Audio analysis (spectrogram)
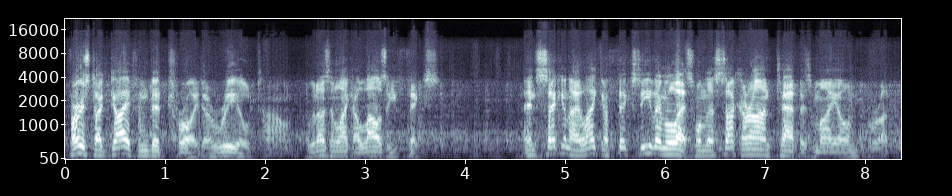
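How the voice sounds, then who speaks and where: A man's voice: lively intonation, normal speed, natural voice. An actor playing a menacing, tough gunman protective of his brother in an old radio crime drama, with hard, slangy, threatening talk. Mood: bitter, menacing. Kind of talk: 1940s-50s radio crime drama acting. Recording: noisy old radio recording, train rumble behind.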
